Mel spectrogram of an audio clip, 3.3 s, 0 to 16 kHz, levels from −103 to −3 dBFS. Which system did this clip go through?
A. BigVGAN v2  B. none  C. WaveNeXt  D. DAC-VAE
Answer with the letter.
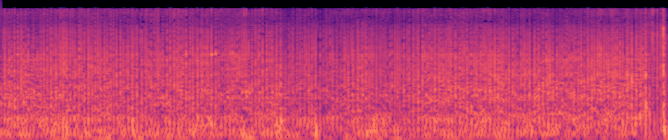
A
